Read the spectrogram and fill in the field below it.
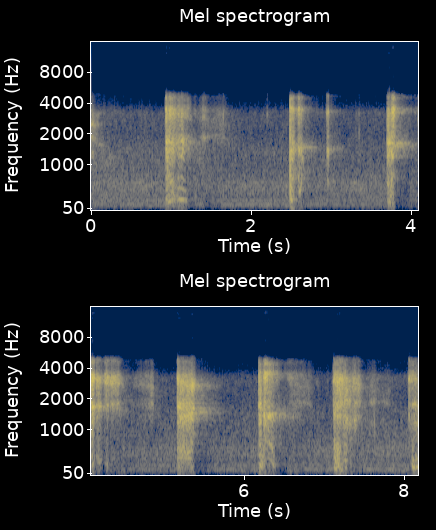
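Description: Seven separate coughs, several in quick doubles, with quiet breathing between them.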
